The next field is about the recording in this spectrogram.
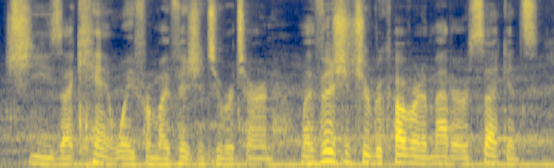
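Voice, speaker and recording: Talking fast in a mid-range voice, this man hosts a game playthrough and reads a visual novel dramatically, slipping in casual asides. Game music plays behind him, and the background is noisy.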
